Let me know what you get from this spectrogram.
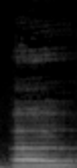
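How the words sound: The vowel stays on one steady quality. "we have something like uh"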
